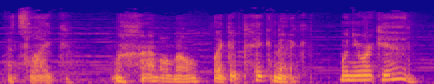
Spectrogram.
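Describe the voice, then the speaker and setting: An actress playing a gentle, polite, friendly young mother from a small town in a radio play. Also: low-pitched, very animated, fairly quick, soft background music. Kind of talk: dramatic radio play acting.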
